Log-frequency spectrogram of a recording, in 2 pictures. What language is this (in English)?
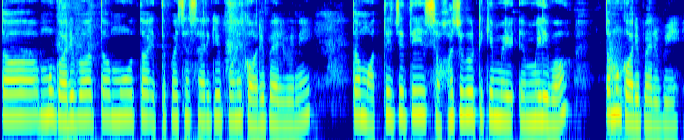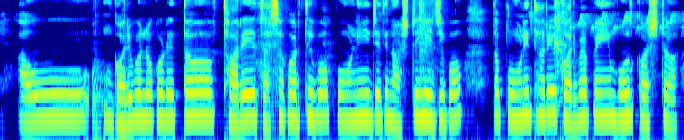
Odia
